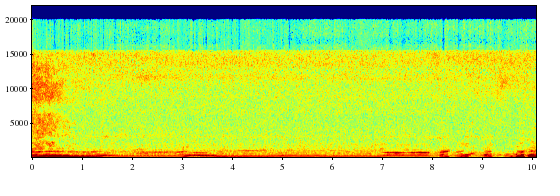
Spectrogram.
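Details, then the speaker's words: Very old John Deere 450V chainsaw after teardown and repair, started with choke on fast idle: steady two-stroke buzz then quick revs picking up cleanly; no longer dripping fuel, running evenly. "we'll turn it on pull the choke out put it on fast idle and once it kind of like pops we'll take the choke off and it's not dripping no more either so we got that fixed there"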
